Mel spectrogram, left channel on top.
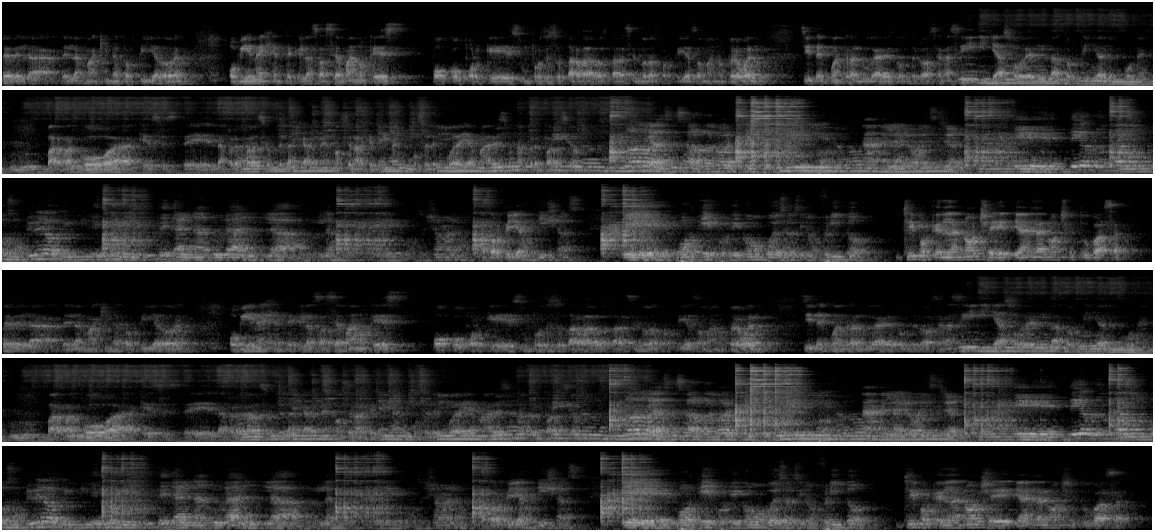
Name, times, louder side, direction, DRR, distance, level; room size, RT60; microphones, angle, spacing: voice 1, 0.0-4.0 4.3-18.1 19.5-19.8 21.5-21.6 27.8-28.3 32.0-34.2, left 2 dB, 55° left, 0 dB, 0.5 m, -36 dB
sound 1, 9.6-25.1, equal, 5° left, 0.3 m, -38 dB
sound 2, 9.6-16.1 16.6-18.1, right 1 dB, 35° right, 0.8 m, -46 dB
sound 3, 17.6-17.9 18.8-19.6 21.1-21.9 22.6-22.9 23.4-23.5 24.0-24.5 25.1-25.2 26.4-27.0 27.7-28.0 29.0-29.6 30.8-30.9, right 1 dB, 65° right, 0.4 m, -31 dB
voice 2, 17.7-21.3 21.6-27.7 28.2-31.6, equal, 85° right, -11 dB, 0.9 m, -35 dB
2.3 x 2.3 x 2.4 m, 0.85 s
head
